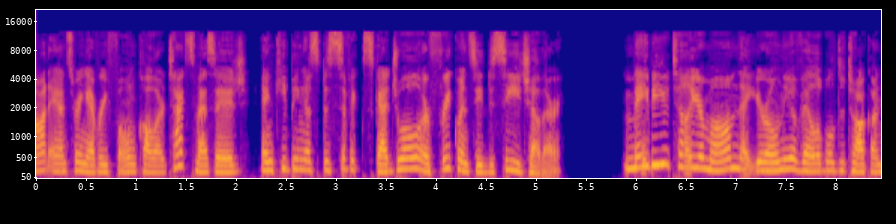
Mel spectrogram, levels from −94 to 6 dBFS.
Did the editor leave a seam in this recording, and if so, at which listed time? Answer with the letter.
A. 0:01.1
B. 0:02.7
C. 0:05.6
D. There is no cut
D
